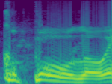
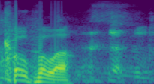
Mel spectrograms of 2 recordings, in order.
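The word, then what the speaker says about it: Coppola: Hey, look, it's not it's not Francis Ford Capolo. It's Francis Ford Copala. So you can pronounce it however you want, but it's the field here at Buena High School.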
